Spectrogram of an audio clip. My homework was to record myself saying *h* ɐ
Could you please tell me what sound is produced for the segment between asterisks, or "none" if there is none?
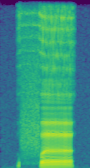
f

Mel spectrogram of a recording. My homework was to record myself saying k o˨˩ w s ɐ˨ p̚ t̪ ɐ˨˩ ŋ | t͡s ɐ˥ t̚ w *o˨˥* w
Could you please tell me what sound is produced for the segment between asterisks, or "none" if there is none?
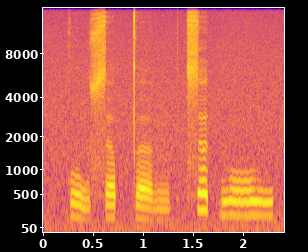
o˧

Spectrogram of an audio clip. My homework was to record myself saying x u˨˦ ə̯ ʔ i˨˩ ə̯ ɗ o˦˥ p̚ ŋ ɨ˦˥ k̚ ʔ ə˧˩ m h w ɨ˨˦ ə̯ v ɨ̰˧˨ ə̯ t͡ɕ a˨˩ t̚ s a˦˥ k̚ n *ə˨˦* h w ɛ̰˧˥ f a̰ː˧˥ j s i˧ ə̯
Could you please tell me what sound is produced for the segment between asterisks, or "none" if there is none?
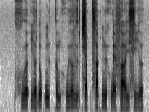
ɨ˨˦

